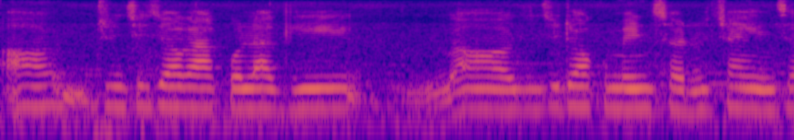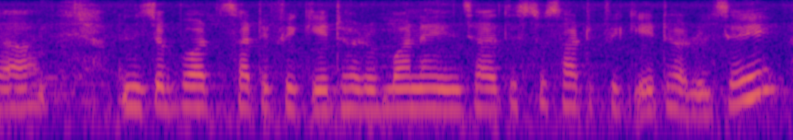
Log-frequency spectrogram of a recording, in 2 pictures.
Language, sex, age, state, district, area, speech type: Nepali, female, 18-30, West Bengal, Darjeeling, rural, spontaneous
